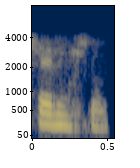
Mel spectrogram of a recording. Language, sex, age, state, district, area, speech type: Tamil, female, 18-30, Tamil Nadu, Madurai, urban, conversation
